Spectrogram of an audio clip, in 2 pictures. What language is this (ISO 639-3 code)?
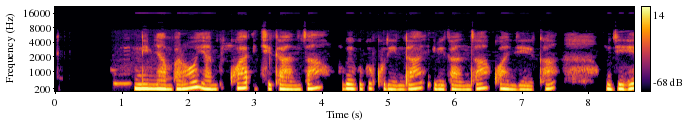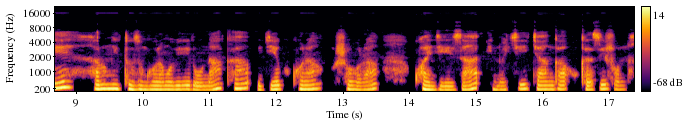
kin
